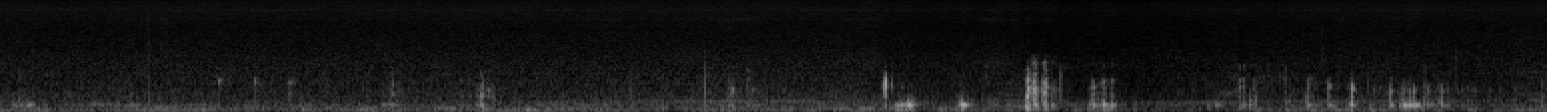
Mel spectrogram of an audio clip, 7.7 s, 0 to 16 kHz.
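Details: Abdominal gurgling from a postpartum mother's belly, recorded at 2 am; she links it to water weight: irregular bubbly gurgles and squelches over a soft background.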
